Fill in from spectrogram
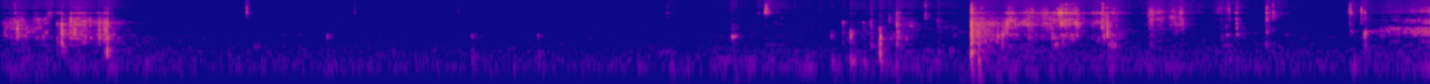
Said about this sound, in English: Let me drink some water.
